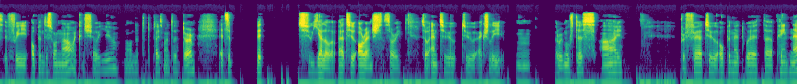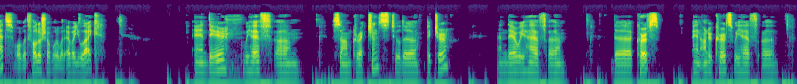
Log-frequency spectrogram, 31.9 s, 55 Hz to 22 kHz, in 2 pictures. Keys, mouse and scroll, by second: 2.1-4.0 drag, 8.6 click, 10.1 right click, 14.2-31.8 drag.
